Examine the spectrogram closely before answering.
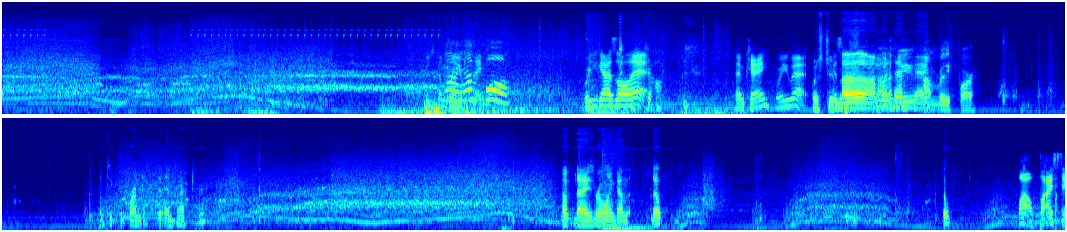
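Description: Tyres screech as a car slides through corners.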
